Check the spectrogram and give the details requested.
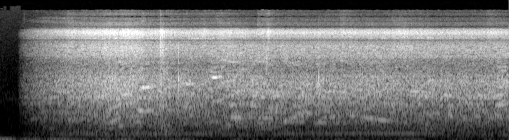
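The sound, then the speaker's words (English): A steady murmur of many overlapping voices at a bus stop in Brazil, blended into a constant hissing wash of background noise that holds at an even level throughout. “I think that the most vocal it gets is this one, which is Brazil bus stop with hum of voices. That's the title of the track.”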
